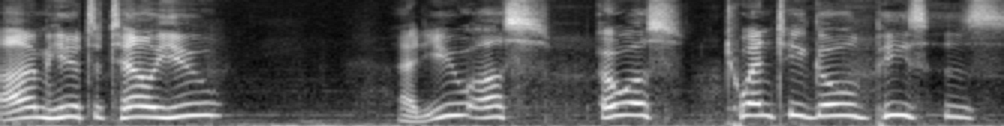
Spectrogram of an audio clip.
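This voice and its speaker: A man's put-on character voice, extremely high-pitched and cheerful in tone, very slow in pace, with fairly even intonation. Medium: actual play. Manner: oddly hollow and cheerful.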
